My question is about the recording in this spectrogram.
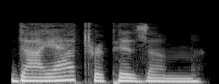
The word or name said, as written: diatropism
